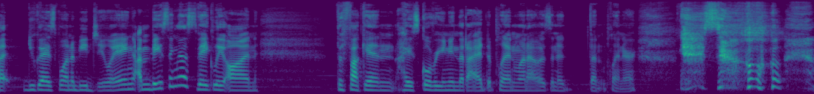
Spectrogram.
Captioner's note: laughs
